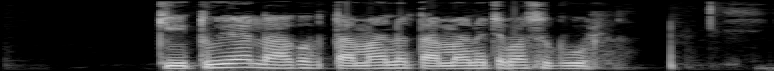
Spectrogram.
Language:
Kalenjin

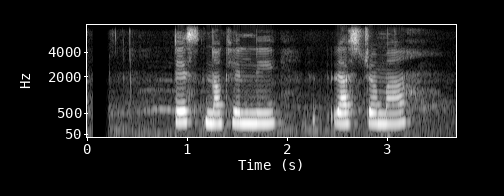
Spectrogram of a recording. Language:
Nepali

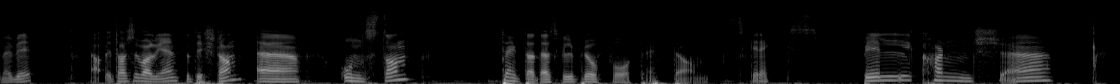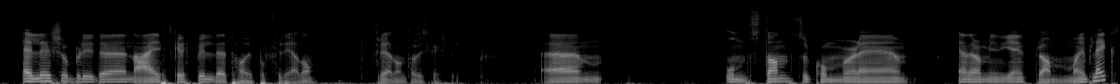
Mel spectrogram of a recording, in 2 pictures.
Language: Norwegian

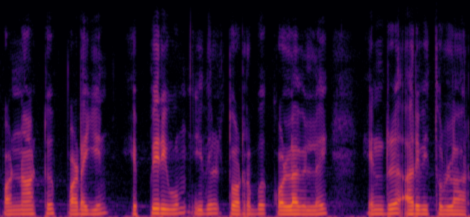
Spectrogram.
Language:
Tamil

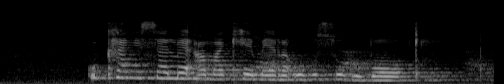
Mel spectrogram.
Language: South Ndebele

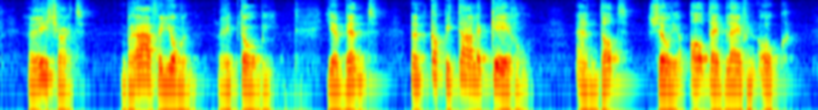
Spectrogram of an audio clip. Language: Dutch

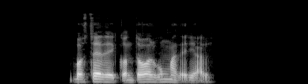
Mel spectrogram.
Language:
Galician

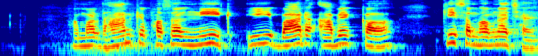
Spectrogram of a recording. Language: Maithili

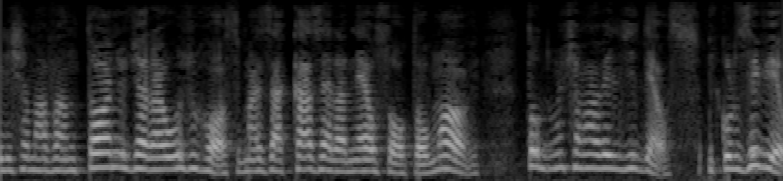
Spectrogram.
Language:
Portuguese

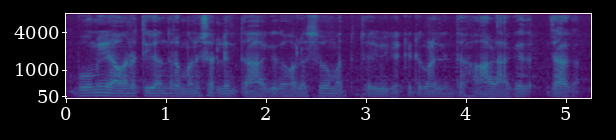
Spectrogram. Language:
Kannada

